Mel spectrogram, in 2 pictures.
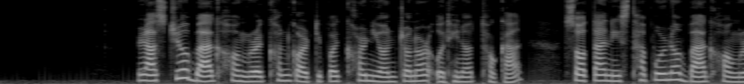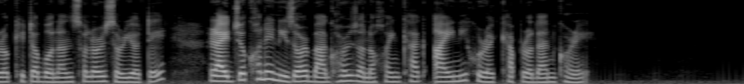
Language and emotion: Assamese, neutral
